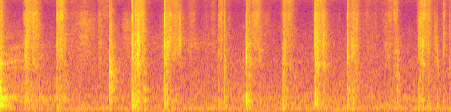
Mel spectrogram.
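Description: Oracle cards are shuffled and pulled at close range, a rapid series of crisp riffles and flicks in uneven bursts, quiet and without speech.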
